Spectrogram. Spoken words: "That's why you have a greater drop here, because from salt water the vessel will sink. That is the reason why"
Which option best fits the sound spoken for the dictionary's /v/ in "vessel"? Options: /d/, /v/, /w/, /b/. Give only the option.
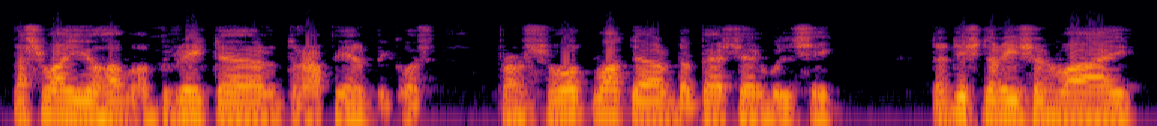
/b/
